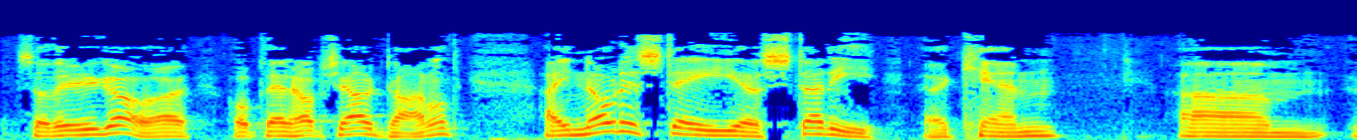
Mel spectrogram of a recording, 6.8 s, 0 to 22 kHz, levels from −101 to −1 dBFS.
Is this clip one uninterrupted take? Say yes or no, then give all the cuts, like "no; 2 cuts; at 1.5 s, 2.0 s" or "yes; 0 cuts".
no; 1 cut; at 4.5 s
